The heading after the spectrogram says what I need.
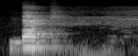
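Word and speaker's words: debt: डेट इसको हम जो है वो डेट पढ़ते हैं। तो ये बी साइलेंट हो गया।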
